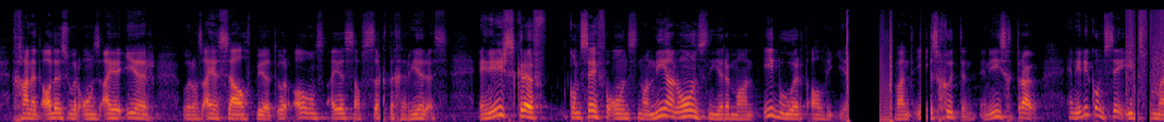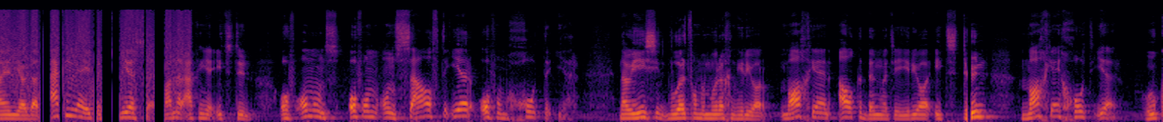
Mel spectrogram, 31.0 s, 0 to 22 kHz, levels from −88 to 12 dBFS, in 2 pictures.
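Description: The audio has three kinds of fault. Damaged data in a compressed stream causes brief glitches at 5.05 to 5.12 s, 12.25 to 12.41 s and 28.41 to 28.47 s. Bad frames made the decoder lose sync and hunt for the next header. The middle one adds about 24 ms to the timeline.

At 11.28 s a cable is pulled and plugged in again. A pop opens a gap of about 0.56 s. A 50 Hz mains buzz then sounds for about 143 ms as the plug makes partial contact, and a second pop at 11.89 s brings the sound back.

From 15.0 to 18.07 s the sound turns grainy and harsh, with distortion that tracks its level. Quiet parts break up most. The likely cause is low bit depth without dither, about 5 bits with plain rounding. That leaves the error only about 15 dB below the signal.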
